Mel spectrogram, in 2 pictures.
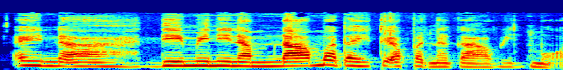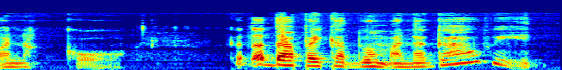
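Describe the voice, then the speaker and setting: An actress with a Filipino Ilocano accent playing a gentle, resigned village mother in a radio drama, with a husky voice. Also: fairly low pitch, animated, a little fast. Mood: surprised, homely.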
